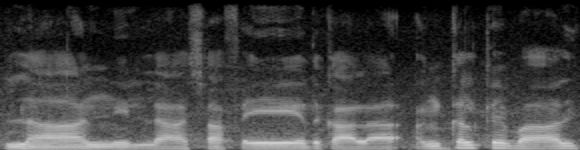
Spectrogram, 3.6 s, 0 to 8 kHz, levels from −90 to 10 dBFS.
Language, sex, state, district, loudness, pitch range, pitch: Hindi, male, Punjab, Fazilka, -16 LUFS, 100-115 Hz, 100 Hz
